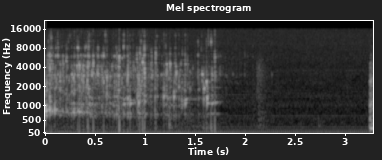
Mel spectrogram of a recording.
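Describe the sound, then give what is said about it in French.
Water is poured into a glass bottle, a busy splashing, gurgling fill with many quick drips for about a second and a half. Then it stops and goes nearly quiet, with one short splash near the end. “va prendre une bouteille d'eau en verre pour le remplacer. Elle le remplit d'eau”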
